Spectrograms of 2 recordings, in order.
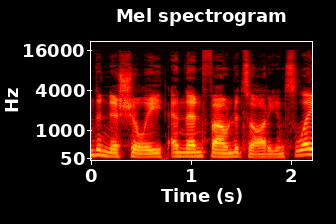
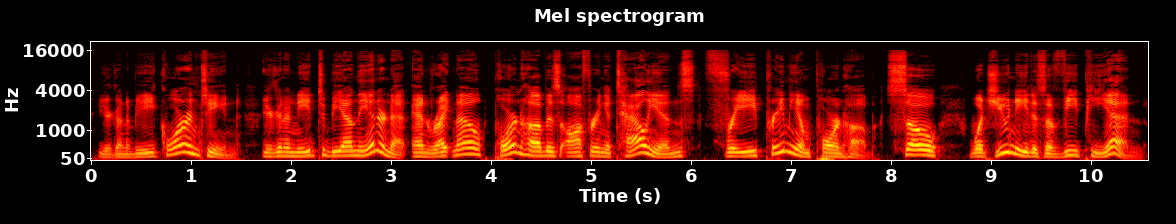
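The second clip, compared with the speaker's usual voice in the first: usual speaking voice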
